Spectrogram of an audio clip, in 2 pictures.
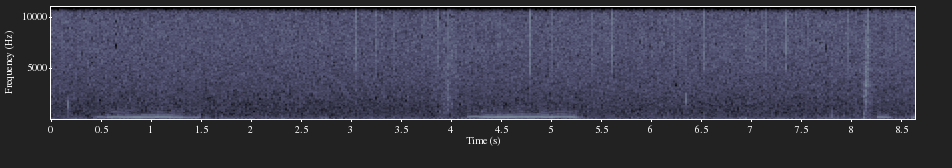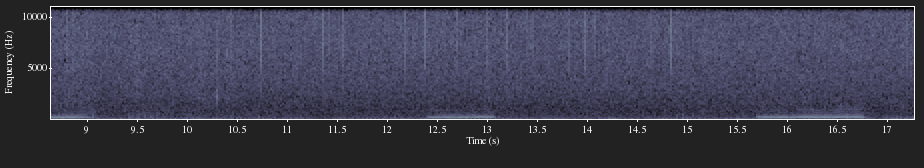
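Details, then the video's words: Spanky, a pet cat, snoring while dead asleep: soft, tonal, humming snores, each about a second long with a slightly wavering pitch, returning roughly every three to four seconds over a quiet indoor hiss, with a few faint clicks. "Snoring Spanky Kitty"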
